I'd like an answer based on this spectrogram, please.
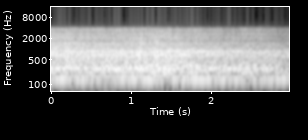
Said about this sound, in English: Those are Japanese reconnaissance planes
